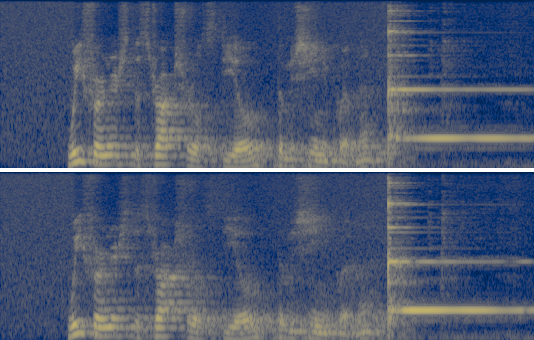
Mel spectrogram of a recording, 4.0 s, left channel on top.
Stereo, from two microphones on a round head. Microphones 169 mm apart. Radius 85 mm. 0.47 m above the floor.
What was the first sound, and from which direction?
A man speaking, 25° left (ahead or behind).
